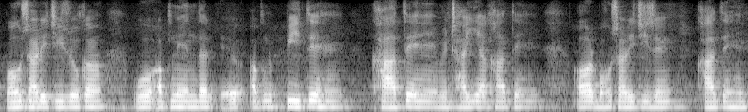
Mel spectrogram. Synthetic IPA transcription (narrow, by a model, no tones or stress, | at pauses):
bɐɦʊt̪saːɾit͡ʃiːzõkaʋoʔɐpneɐ̃nd̪əɾɐpepiːt̪eɦɛ̃ | kʰaːt̪eɦɛ̃mɪʈʰaːijãkʰaːt̪eɦɛ̃ː | ɔːɾbɐɦʊt̪saːɾit͡ʃiːzẽkʰaːt̪eɦɛ̃ː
